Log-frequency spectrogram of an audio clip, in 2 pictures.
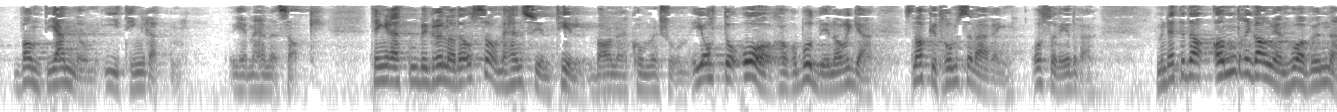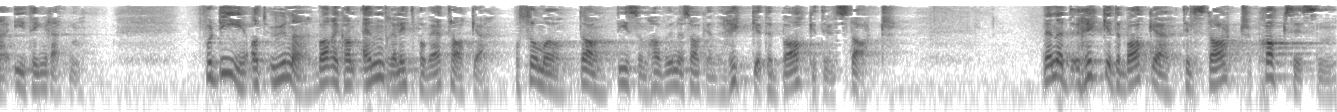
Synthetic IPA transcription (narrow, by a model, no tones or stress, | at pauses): ʋɑnt̪jɛnːɔmɪt̪ʰɪŋɾɛ̰t̪n̩ | mɛhɛnːəsːɑ̰ːk | t̪ʰɪŋɾɛt̪n̩bəɡɾʉnːɑd̪ɛɔsɔmɛɦɛnsyːnt̪ʰɪlbɑːɳəkʰʊnʋɛnʃṵːnn̩ɪɔt̪ːəʔoːɾhɑɾhʊbʊd̪ːɪnɔɾɡə̰ | snɑkːət̪ʰɾʊmsəʋæːɾɪ̰ŋ | ɔsɔʋiːd̪əɾə̰ | mɛnd̪ɛt̪ːəd̪æʔɑnd̪ɾəɡɑŋːənɦʊhɑɾʋʉnːə̰ʔɪt̪ʰɪŋɾɛ̰t̪n̩ | fɔɖiːɑt̪ʉːnə̰bɑːɾəkʰɑnɛnd̪ɾəlɪt̪ːpʰɔʋeːt̪ʰɑːkə̰ | ɔsɔmɔd̪̥ɑːd̪̥ɪsɔmhɑɾʋʉnːəsɑːkənɾʏkːət̪ʰɪlbɑːkət̪ʰɪlst̪ɑ̰ːʈ | d̪ɛnːət̪ɾʏkːət̪ɪlbɑːkət̪ʰɪlst̪ɑːʈpʰɾɑksɪsn̩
